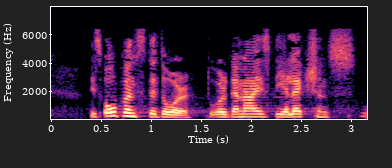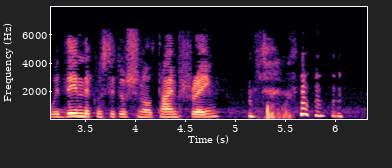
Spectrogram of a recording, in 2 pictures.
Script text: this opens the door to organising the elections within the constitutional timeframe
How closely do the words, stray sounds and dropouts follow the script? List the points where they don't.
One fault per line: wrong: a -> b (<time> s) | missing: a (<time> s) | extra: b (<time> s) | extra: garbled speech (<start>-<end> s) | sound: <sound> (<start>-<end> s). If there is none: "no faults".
sound: laugh (5.1-6.1 s)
